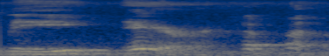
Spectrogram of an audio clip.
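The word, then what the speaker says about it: Meio: They don't know how to pronounce M-E-I-O, geez, it does say me-air.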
